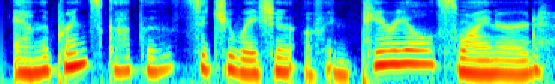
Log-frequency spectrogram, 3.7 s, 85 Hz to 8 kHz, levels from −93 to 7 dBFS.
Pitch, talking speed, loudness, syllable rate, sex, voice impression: 190 Hz, 145 wpm, -16 LUFS, 4.7 syllables/s, female, feminine, adult-like, slightly soft, calm, friendly, slightly sweet, slightly kind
